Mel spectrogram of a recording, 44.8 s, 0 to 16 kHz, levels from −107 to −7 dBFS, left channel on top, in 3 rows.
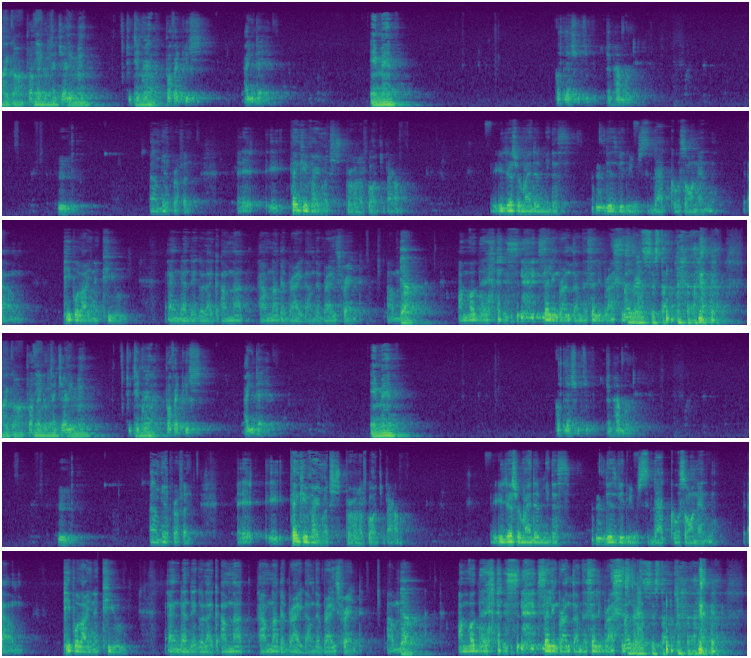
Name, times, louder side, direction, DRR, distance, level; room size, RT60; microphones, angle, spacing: voice 1, 0.0-1.7 2.6-3.1 7.4-7.9 37.8-38.1 42.4-44.1, equal, 10° left, 5 dB, 1.4 m, -33 dB
voice 2, 0.5-1.4 2.5-4.0 4.8-5.4 11.1-11.8 12.1-12.6 16.1-16.4 26.8-27.1 39.8-39.9 40.2-41.3 42.3-42.8, equal, 20° right, 4 dB, 1.9 m, -37 dB
voice 3, 17.9-18.7 19.6-20.0 20.3-22.5 24.7-26.3 27.0-29.2 29.8-30.3 31.1-32.4 33.2-34.7 35.0-37.0 37.6-38.0 39.0-42.7 43.1-43.4 43.8-44.2, right 4 dB, 80° right, 12 dB, 0.7 m, -33 dB
23.0 x 18.5 x 6.9 m, 1.2 s
head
